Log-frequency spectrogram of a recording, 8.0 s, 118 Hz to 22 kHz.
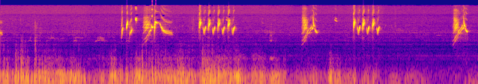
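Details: European goldfinch, a kept veteran master singer of the reclamo song style, recorded live in 2017 after its moult; short bursts of rapid, buzzy, twittering high notes in phrases separated by pauses, over a low rumbling background.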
